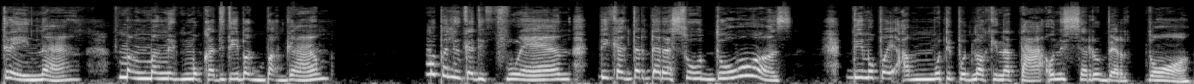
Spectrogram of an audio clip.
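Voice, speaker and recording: A woman playing an excitable, concerned young best friend who cautions others, in a melodramatic Ilocano radio drama. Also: a little high, slow pace. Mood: worried, cautioning.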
